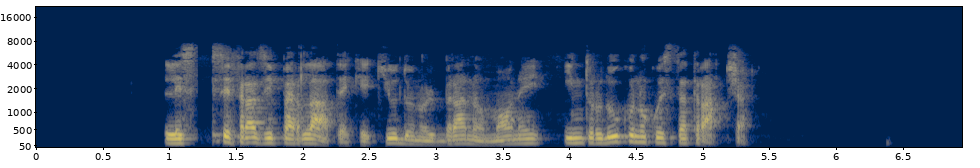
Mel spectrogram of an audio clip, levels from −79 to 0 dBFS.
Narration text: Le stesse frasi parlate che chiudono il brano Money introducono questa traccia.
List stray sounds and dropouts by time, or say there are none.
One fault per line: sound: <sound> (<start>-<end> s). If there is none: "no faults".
sound: dropout (1.2-1.3 s)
